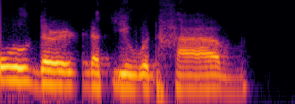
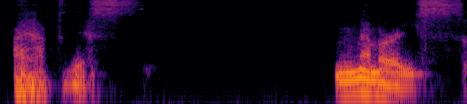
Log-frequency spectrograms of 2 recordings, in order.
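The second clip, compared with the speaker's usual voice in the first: whispered; 6 semitones lower, 9 dB quieter than usual. Retold or imitated. Self-talk, whispered quote.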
